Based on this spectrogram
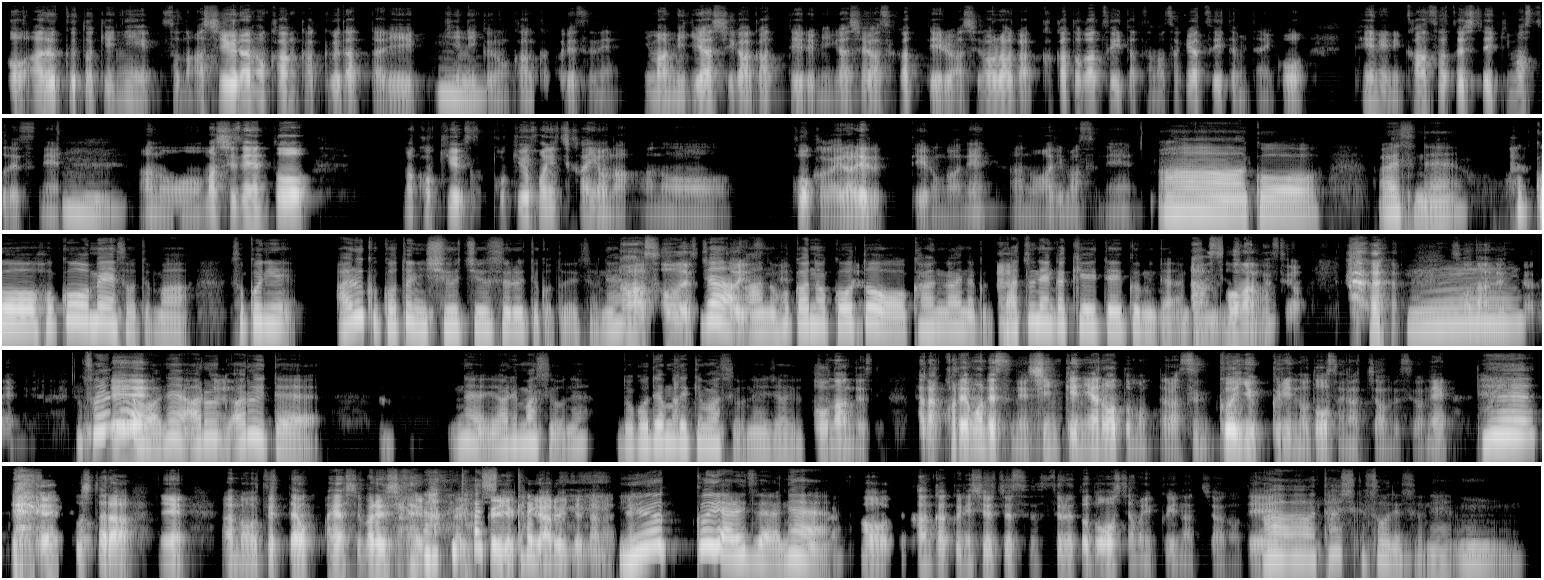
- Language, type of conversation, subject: Japanese, advice, 呼吸で感情を整える方法
- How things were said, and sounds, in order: other background noise; tapping; laugh; laughing while speaking: "で"; laughing while speaking: "じゃないですか"; laughing while speaking: "あ、確かに"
